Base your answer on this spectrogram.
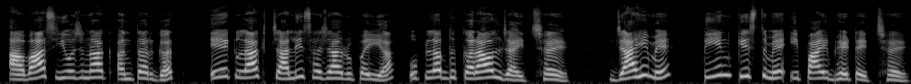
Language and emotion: Maithili, neutral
